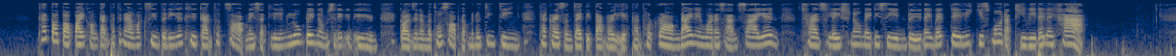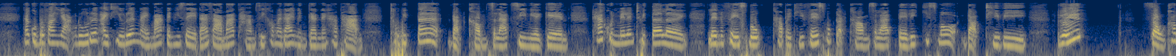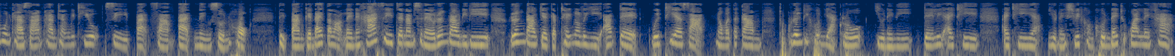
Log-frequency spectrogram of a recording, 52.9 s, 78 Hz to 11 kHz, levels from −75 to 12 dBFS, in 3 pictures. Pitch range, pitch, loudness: 195-240 Hz, 215 Hz, -15 LUFS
